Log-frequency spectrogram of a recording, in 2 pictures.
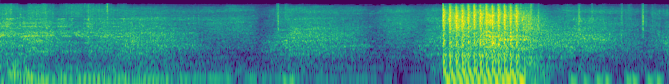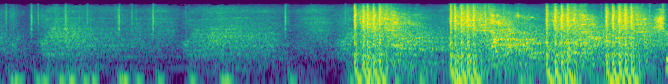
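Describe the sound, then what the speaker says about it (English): Rapid automatic gunfire in a video game, fired through cracks in bodywork amid an anomaly-filled area, arriving in loud dense bursts separated by quieter stretches of game ambience. "Shooting through the cracks works."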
